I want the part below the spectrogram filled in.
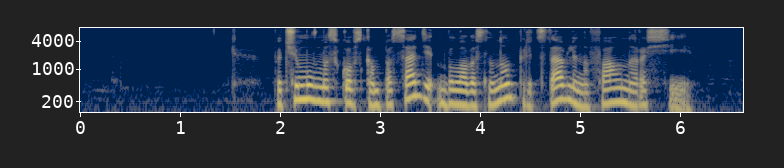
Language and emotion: Russian, neutral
